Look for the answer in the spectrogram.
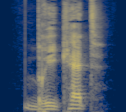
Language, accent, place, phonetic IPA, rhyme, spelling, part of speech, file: German, Germany, Berlin, [bʁiˈkɛt], -ɛt, Brikett, noun, De-Brikett.ogg
- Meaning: briquet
